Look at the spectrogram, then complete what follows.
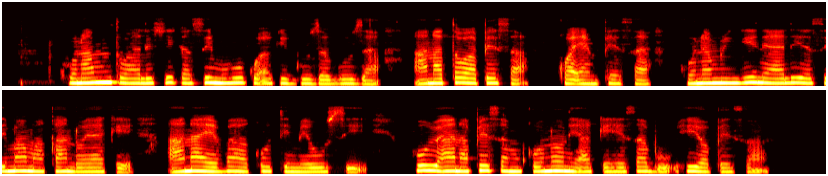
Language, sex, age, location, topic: Swahili, female, 25-35, Wajir, finance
